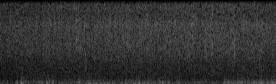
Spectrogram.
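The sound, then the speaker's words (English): Steady heavy rain pours down while deep, rolling thunder rumbles continuously underneath, loud, with no voices present. “So, why do birds avoid flying during rainstorms?”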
